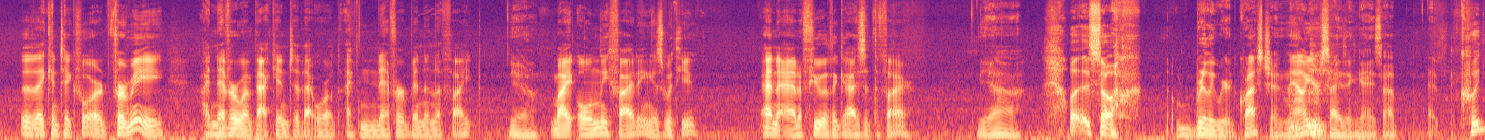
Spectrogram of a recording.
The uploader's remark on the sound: This episode was recorded outdoors, sound quality suffers somewhat.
